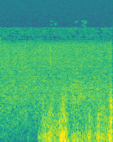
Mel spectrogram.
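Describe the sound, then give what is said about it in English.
Gusting wind at a baseball game buffets the microphone in rough, uneven surges, a low rumbling roar that swells suddenly after a quiet start and keeps pulsing in gusts. “The wind just continues to gust.”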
